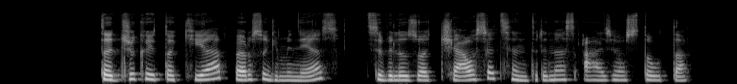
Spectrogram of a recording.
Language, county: Lithuanian, Kaunas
